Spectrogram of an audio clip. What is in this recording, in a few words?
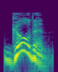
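"gulden", British English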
